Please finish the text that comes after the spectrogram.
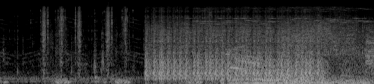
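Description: An NP7 gun in a video game fires a few separate sharp shots, then breaks into a loud, sustained rapid-fire burst that continues to the end.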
